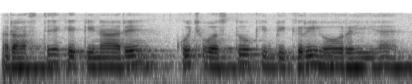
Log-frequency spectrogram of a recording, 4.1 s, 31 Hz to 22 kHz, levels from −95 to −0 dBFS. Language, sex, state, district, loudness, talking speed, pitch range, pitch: Hindi, male, Jharkhand, Ranchi, -16 LUFS, 145 wpm, 120-135 Hz, 125 Hz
